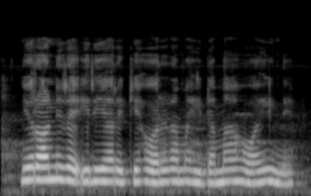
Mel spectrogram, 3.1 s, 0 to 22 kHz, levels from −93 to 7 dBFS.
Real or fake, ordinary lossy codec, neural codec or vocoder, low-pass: real; none; none; 10.8 kHz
